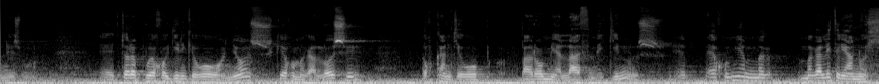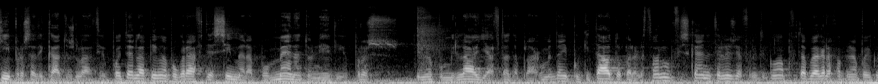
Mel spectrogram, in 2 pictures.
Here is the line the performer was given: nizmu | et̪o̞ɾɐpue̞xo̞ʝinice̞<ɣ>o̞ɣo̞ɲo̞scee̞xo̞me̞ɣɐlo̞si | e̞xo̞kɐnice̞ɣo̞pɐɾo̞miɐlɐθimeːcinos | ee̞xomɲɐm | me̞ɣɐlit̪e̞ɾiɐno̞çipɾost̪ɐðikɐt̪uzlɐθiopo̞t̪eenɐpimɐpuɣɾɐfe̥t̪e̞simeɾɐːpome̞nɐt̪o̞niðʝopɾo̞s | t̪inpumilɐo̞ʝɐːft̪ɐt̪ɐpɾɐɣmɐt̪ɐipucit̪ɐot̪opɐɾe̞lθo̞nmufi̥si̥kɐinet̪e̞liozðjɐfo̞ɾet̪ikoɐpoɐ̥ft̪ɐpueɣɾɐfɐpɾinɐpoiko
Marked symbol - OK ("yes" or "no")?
yes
